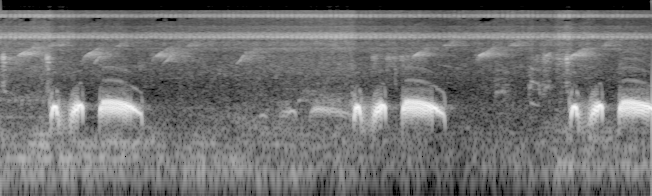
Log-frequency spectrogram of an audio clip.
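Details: Zebra dove of a local East Java strain, used to provoke rivals: loud cooing phrases of two short notes then a long descending coo, repeated three times; faint high chirps of other birds and a steady background hiss.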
